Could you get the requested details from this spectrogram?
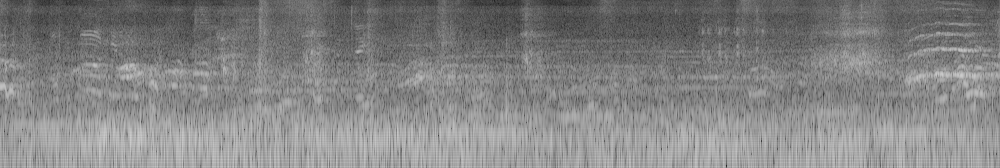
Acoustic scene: park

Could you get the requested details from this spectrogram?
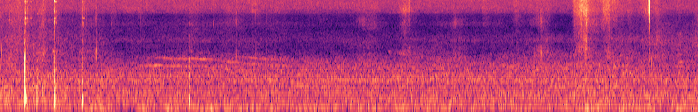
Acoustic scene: park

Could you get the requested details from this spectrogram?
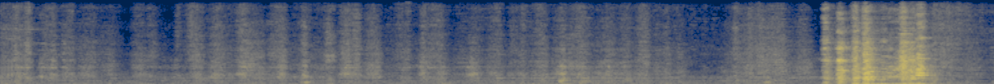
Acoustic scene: kitchen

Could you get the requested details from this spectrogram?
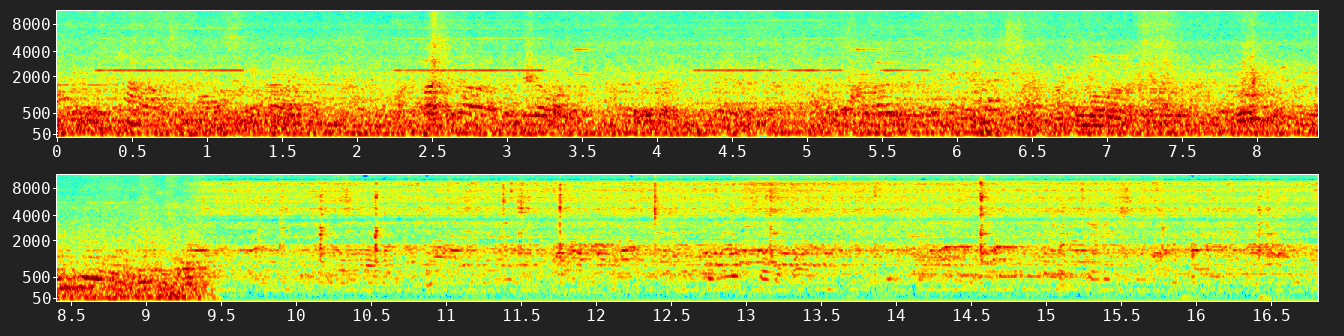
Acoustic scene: restaurant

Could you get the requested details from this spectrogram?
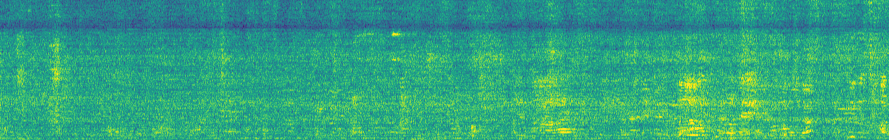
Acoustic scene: crowded indoor space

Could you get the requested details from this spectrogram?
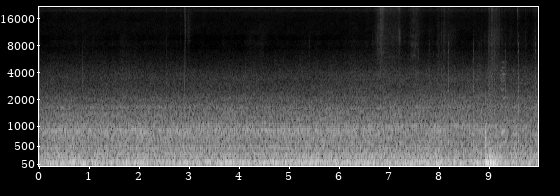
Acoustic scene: car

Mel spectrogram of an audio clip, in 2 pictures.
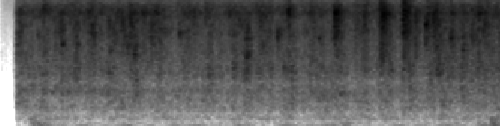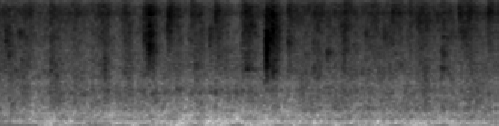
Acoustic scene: restroom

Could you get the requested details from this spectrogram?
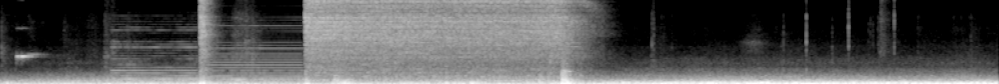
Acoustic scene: bus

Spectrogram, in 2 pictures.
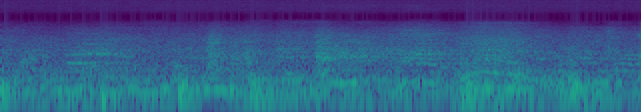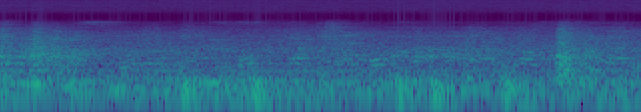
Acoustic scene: cafe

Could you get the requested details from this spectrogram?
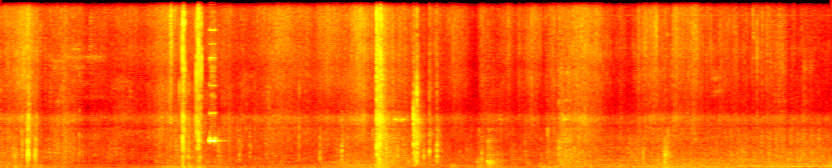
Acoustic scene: bus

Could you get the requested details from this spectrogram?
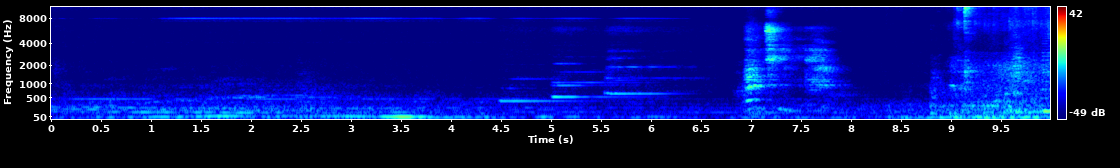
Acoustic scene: elevator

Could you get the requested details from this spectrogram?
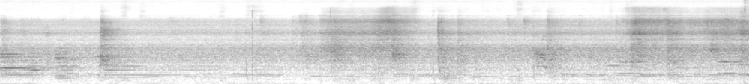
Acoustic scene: cafe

